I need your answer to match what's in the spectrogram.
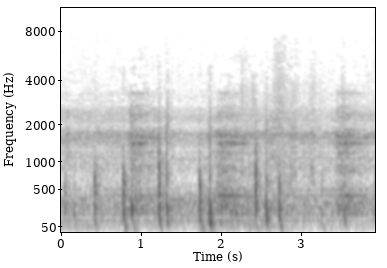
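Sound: horse hooves clip-clopping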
